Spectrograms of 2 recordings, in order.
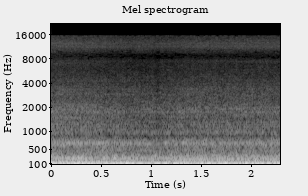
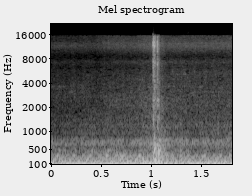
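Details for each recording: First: Cold engine idles with a deep, uneven, surging rumble; smooths out once warmed up; owner says it needs the intake off. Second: I told you once it gets warmed up a little bit, it runs a lot better.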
